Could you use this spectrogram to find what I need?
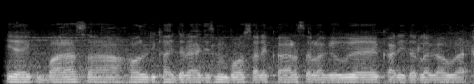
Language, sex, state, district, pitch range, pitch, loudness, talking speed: Hindi, male, Maharashtra, Washim, 110-115 Hz, 110 Hz, -17 LUFS, 280 wpm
